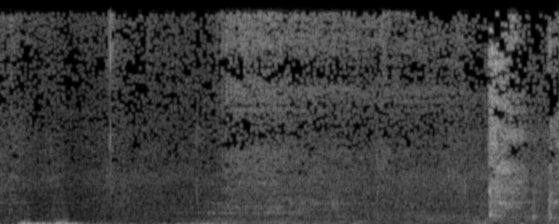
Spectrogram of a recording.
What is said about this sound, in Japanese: この交通量で信号がないっていうここ本当にちょっとドキドキする。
